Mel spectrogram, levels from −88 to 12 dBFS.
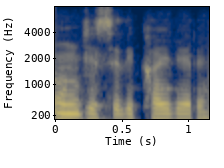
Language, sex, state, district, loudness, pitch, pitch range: Hindi, male, Bihar, Muzaffarpur, -17 LUFS, 120 Hz, 120-125 Hz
